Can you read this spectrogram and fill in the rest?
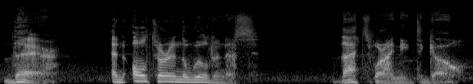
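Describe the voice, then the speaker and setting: Game hero lead: resolute army leader, earnest, slightly low and crisp-edged. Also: male voice, big pitch swings, unhurried, fairly bright tone, in a large hall, full character voice. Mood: determined. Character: determined male fantasy hero, leader of an army. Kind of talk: video game voice acting.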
